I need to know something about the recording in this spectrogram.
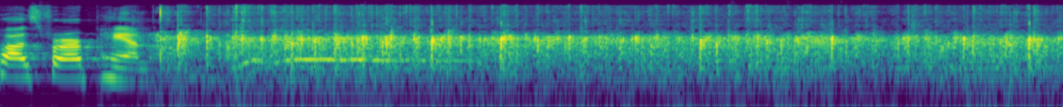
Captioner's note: audience applauding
